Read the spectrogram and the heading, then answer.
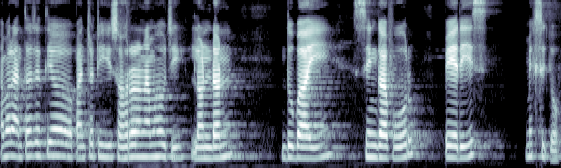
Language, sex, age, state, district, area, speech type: Odia, female, 30-45, Odisha, Jajpur, rural, spontaneous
